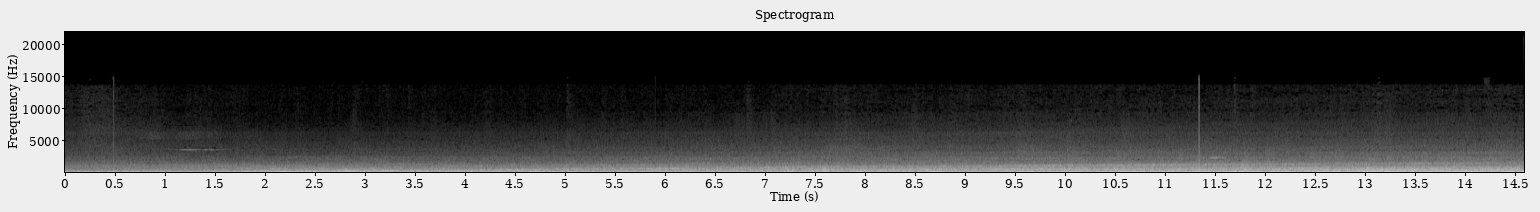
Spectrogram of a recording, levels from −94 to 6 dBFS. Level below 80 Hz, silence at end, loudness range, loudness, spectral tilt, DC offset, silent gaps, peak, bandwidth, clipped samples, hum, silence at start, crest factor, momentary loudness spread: -28 dBFS; 0 s; 6 LU; -26 LUFS; -9 dB/octave; under 0.1%; none; -10 dBFS; 6.8 kHz; under 0.1%; none; 0 s; 14 dB; 9 LU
